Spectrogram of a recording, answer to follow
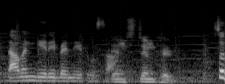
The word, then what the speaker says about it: Davangere: I hope I'm pronouncing that right. Davangere. Davangere.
